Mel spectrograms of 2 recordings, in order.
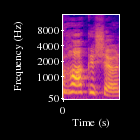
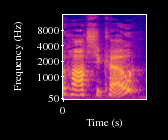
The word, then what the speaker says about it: Hakusho: It's Boo Boo Hakusho, not Boo Boo Hashiko. – Is that not what I've been saying? – Yeah, you've been saying Boo Boo Hashiko. – Boo Boo Hakusho.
